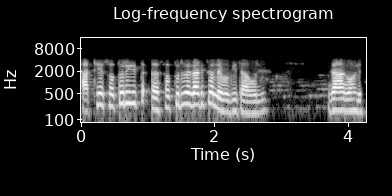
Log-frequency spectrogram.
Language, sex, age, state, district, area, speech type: Odia, female, 60+, Odisha, Kandhamal, rural, conversation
